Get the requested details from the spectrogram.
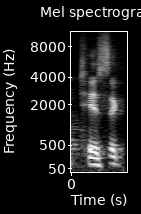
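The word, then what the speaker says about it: phthisic: people here could spell tisk right if their life depended on it. Tisk. Tisk is spelled P H T H I C. P H T H I S I C.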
